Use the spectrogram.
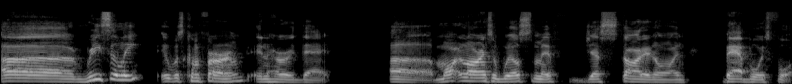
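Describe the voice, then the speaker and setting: A man speaks loudly at a fairly slow pace. His fairly high voice has a bright, sharp tone and lively intonation. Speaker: podcast host. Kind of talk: casual chat.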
